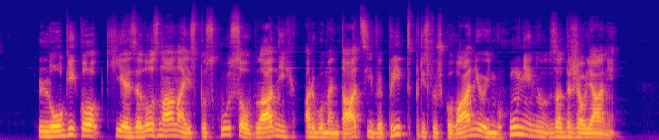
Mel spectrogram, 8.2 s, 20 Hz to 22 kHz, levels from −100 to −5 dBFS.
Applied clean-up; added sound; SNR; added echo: neural mask model DeepFilterNet 3.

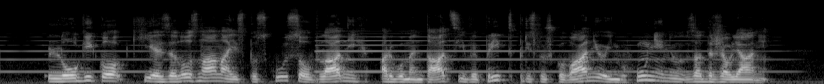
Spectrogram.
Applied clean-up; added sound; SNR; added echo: none; Wind instrument, woodwind instrument; 17 dB; none.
